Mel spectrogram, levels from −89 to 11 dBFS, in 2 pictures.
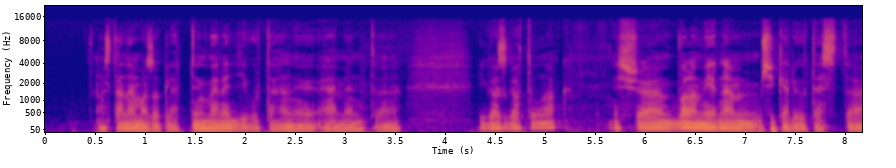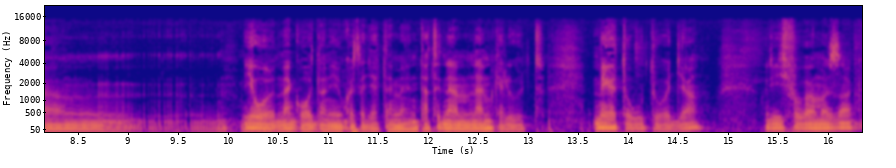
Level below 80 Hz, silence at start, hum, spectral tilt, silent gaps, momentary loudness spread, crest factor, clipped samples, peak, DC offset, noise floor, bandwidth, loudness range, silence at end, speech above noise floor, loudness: -36 dBFS; 0.5 s; none; -4.5 dB/octave; none; 18 LU; 18 dB; under 0.1%; -10 dBFS; under 0.1%; -56 dBFS; 15.5 kHz; 5 LU; 0 s; 29 dB; -28 LUFS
